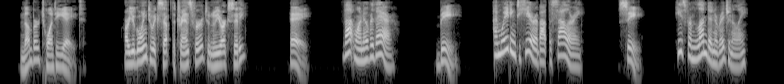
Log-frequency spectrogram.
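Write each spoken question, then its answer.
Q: Are you going to accept the transfer to New York City?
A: B: I'm waiting to hear about the salary.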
